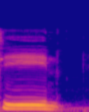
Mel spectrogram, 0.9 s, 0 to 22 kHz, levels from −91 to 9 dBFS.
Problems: none marked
